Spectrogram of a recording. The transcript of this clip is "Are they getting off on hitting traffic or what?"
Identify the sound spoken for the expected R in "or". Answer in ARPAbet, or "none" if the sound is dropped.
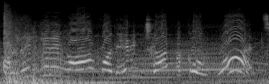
L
